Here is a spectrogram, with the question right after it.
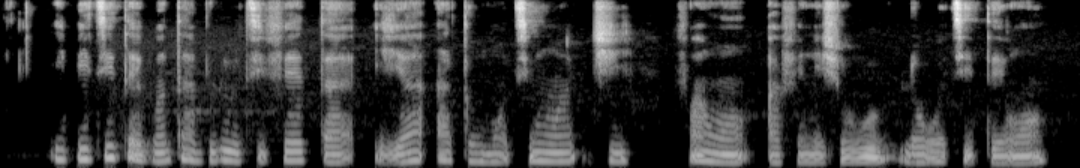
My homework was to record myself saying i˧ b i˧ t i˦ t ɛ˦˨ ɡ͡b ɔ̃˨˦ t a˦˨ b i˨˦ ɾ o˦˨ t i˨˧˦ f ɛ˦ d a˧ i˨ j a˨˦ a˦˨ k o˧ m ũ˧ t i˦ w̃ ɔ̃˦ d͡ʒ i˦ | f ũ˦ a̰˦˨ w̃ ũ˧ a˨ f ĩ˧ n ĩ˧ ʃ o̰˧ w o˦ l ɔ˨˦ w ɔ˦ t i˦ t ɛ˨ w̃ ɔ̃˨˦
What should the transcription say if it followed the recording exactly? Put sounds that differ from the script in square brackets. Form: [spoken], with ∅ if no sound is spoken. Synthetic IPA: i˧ b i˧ t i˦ t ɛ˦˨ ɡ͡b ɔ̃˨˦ t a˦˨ b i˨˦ ɾ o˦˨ t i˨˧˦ f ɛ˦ [t] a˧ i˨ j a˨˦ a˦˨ [t] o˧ m [ɔ̃˧] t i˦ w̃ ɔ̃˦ d͡ʒ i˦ | f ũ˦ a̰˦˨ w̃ [ɔ̃˧] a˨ f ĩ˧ n ĩ˧ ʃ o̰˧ w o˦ l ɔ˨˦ w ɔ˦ t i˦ t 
